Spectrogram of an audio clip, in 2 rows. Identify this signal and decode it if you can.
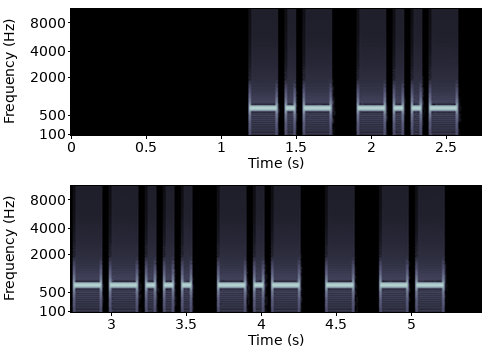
Morse code, heard as a keyed tone, about 20 wpm, 700 Hz. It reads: KX7KTM
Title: USA Call Signs 20wpm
